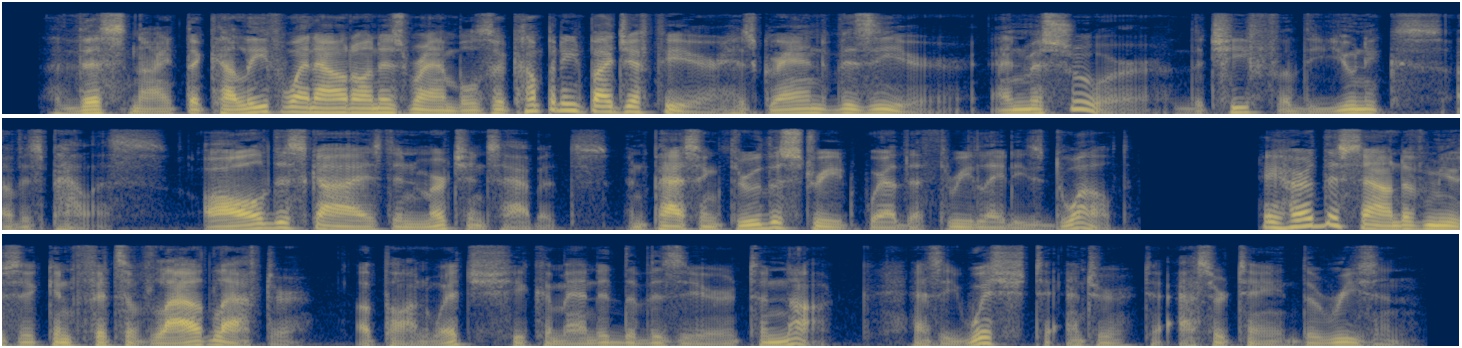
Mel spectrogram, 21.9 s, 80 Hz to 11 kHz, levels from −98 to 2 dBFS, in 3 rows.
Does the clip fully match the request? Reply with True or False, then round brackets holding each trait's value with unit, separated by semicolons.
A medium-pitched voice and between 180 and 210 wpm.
False (95 Hz; 185 wpm)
